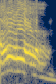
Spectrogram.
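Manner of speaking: a sudden high shriek of alarm; a mother's shrill "Oh!" when she learns her son is there. Retold or imitated. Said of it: "She just went crazy".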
